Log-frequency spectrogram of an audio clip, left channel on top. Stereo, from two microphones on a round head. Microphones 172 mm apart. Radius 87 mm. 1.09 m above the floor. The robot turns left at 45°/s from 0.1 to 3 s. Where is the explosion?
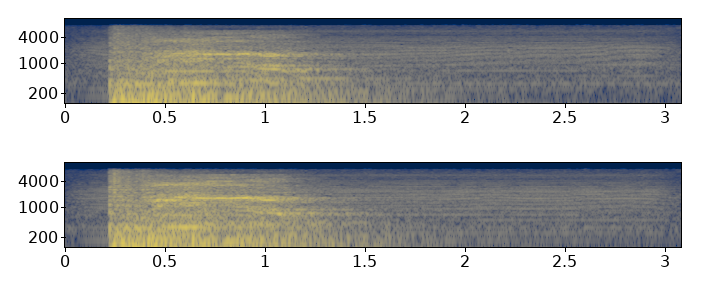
50° right, 2 m; by 1.2 s 95° right, 2 m.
